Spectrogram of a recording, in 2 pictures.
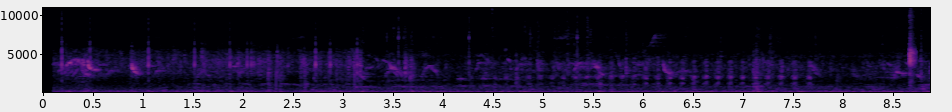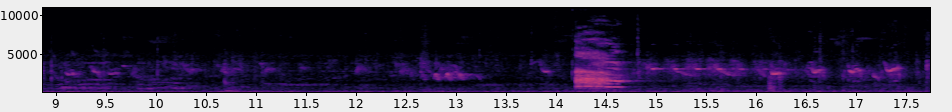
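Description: Birds calling: scattered short chirps throughout, a fast even trill for a few seconds near the start, and one loud, longer call about fourteen seconds in that is the loudest sound.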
